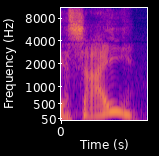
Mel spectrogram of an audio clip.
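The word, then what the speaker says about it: açaí: Emma, big fan of the acai, so taught me that's how you pronounce it, but I've enjoyed the pear, the strawberry, the lemon lime.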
